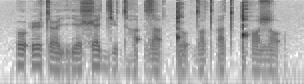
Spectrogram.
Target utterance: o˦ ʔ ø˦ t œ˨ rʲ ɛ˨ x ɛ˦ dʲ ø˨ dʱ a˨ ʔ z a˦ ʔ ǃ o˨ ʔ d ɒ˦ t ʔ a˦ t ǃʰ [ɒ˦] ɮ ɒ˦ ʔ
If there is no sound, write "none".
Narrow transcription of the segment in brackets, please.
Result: ɒ˦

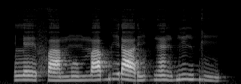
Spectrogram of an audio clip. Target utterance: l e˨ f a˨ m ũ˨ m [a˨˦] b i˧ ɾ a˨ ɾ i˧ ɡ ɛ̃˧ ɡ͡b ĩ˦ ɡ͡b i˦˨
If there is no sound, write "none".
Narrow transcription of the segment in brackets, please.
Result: a˨˦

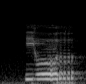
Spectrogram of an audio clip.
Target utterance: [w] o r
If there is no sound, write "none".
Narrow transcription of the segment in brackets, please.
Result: j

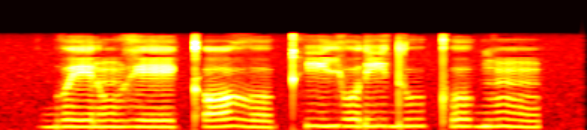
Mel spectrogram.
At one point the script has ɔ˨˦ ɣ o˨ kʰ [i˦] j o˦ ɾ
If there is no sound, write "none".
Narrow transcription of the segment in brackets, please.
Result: i˦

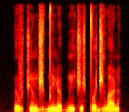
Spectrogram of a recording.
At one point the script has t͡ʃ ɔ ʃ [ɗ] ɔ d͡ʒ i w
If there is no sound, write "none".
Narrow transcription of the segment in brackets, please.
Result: t̪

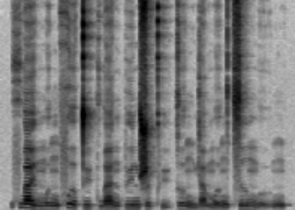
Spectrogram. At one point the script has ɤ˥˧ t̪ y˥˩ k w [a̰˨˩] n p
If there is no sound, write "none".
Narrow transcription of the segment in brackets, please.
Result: a˧˥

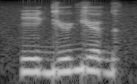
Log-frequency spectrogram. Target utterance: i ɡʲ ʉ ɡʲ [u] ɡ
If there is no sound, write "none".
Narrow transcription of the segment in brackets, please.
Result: ø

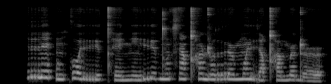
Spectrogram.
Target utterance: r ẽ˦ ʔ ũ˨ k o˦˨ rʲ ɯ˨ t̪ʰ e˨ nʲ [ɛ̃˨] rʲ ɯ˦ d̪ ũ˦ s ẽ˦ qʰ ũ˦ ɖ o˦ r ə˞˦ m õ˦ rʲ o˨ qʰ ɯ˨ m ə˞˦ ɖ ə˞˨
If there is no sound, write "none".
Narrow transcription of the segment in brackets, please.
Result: ẽ˨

